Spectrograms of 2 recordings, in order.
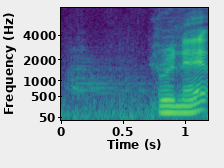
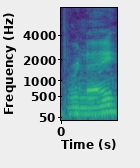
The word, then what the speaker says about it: Brunei: Brunei? Okay, that's how you pronounce it. Brunei.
